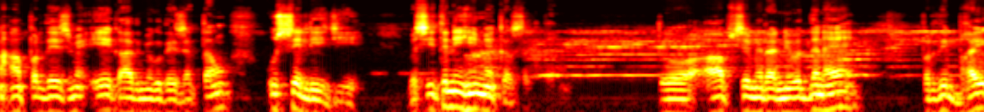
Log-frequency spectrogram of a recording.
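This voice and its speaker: A man's voice: fairly low pitch, background noise. Earnest man pleading with supporters. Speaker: home guard association leader. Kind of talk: addressing supporters in a live online talk. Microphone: phone.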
